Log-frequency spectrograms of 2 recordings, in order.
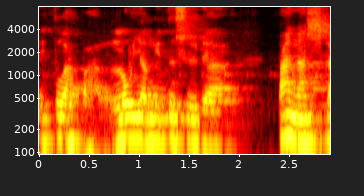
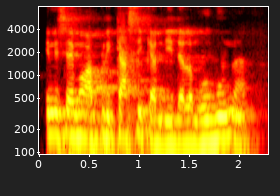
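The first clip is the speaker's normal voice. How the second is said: ordinary delivery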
